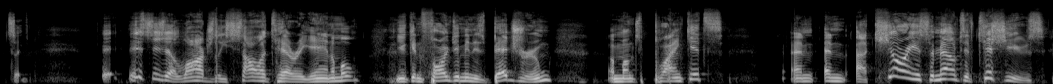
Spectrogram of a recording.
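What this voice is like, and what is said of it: Put-on Australian accent. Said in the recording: “I don't think I can do the Australian accent for the whole time. I want to try, though.”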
